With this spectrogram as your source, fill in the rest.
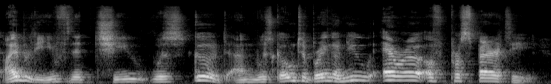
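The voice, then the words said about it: Anthony Hopkins robot impression. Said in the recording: “I was segueing into the robot out of Rebel Moon ... a good Anthony Hopkins robot at Rebel Moon impersonation. I'm not there yet.”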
